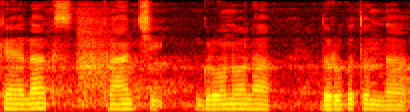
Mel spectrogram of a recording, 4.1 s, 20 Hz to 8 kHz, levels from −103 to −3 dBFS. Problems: constant background noise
